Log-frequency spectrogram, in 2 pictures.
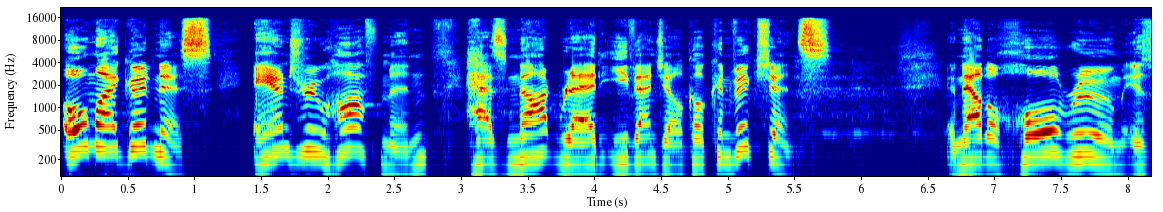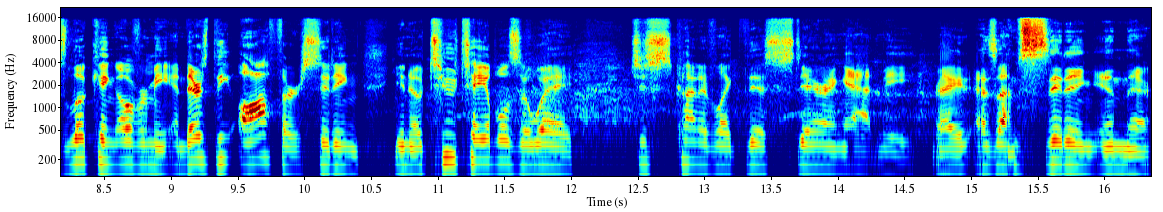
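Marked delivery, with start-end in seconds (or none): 0.0-5.8 loud, booming announcer voice, pitched high. Retelling the youth pastors' mc speaking into his microphone: big booming voice. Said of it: "big booming voice".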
